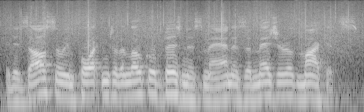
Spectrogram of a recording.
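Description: Middle-aged American male official, formal scripted address, medium pitch, light crackle of an old soundtrack. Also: steady tone, fast talker, darkish tone. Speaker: census director giving an address.

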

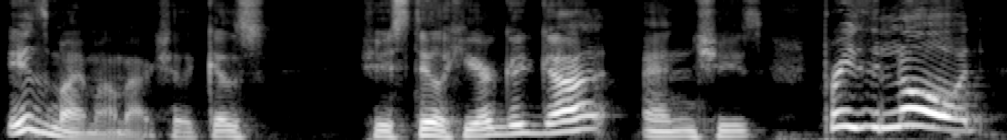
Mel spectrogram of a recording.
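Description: Crude, excitable man ranting. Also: on the high side, measured pace. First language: Hebrew. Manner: crude, loud swings, calls listeners dude. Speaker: podcast host. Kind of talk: comedic solo podcast rant.

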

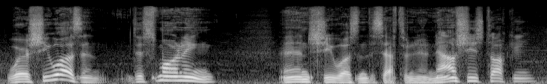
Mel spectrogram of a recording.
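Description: Male, slow and theatrical, taunting delivery with big pitch swings, rambling mock phone-call monologue. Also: big pitch swings, darkish tone. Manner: theatrical, taunting, with drawn-out words and repetitions.

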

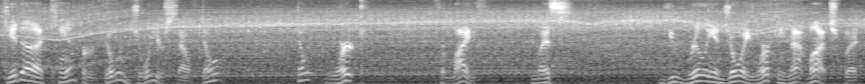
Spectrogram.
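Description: Man, slightly raised pitch, unhurried pace, folksy rambling farmer roleplay, game narration, vehicle noise behind. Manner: rambling, folksy, thinking aloud. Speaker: gaming video host. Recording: noisy, vehicle engine sounds behind voice. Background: game engine and vehicle sounds.

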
